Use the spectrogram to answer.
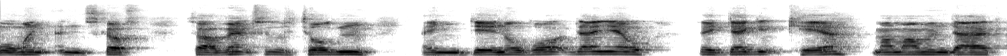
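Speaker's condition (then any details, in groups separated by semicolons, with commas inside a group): Cerebral palsy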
